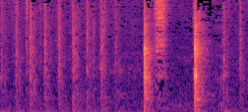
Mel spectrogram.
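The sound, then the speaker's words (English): Knife chopping food into a fine mince: a rapid run of light, even taps, then two sharper, louder strikes near the end. “You can see how you've got a beautiful mince. And then if you want to run your knife through again.”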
